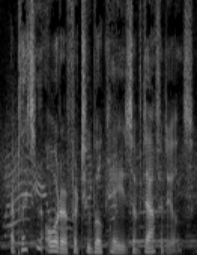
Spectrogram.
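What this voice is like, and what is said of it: Slight English accent. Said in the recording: “a slight English accent”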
